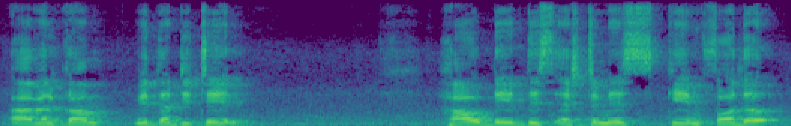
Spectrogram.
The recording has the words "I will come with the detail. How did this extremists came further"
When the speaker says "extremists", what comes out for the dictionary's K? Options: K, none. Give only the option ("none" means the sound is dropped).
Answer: none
